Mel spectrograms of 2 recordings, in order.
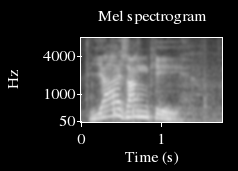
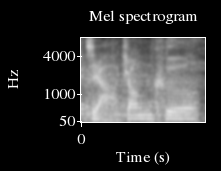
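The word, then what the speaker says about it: Jia Zhangke: Quindi per favore, ci dici come si pronuncia veramente? – Ya Zhangke. – Oppure Jia Zhang He. – Praticamente è uguale. – Praticamente si dice Zia Cianco.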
